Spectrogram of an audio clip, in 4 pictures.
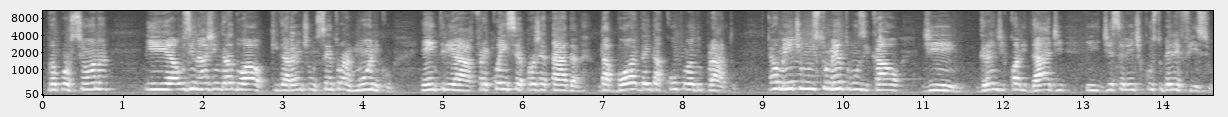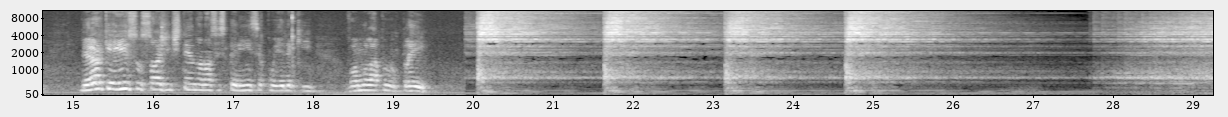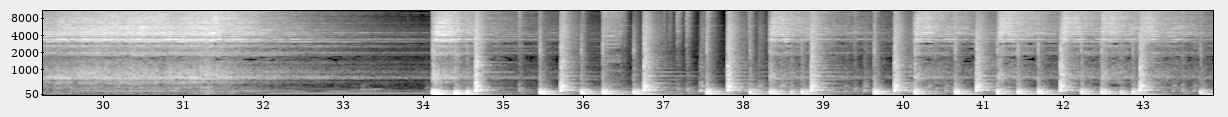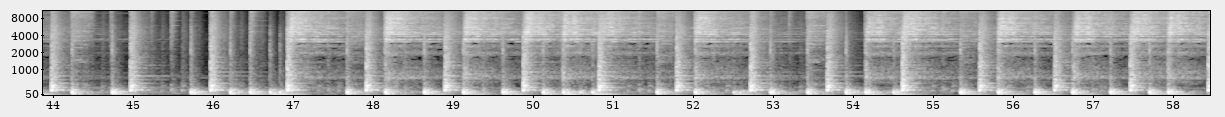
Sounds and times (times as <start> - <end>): Speech: 0.0 - 19.5
Music: 19.9 - 58.4.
